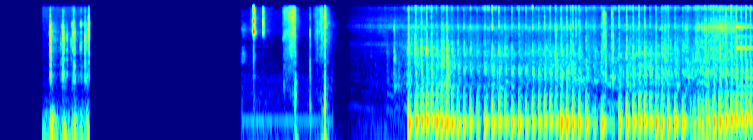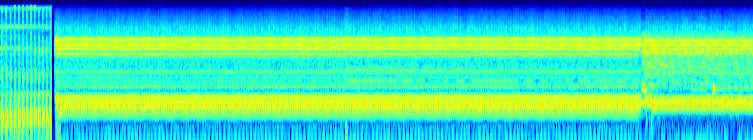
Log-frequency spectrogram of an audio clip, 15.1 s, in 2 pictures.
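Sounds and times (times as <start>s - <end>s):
motorcycle engine putter: 3.9s - 8.0s.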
